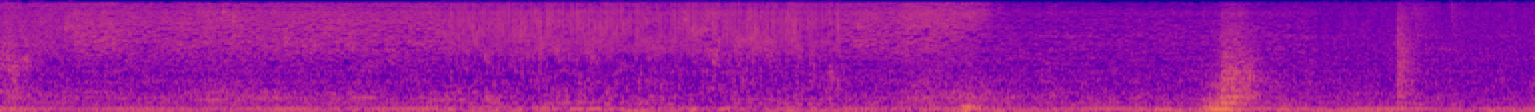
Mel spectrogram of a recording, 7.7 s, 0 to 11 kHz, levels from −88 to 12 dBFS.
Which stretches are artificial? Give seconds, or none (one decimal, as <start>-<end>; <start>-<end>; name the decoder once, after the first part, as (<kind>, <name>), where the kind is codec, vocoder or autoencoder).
2.2-4.2 (vocoder, BigVGAN v2)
